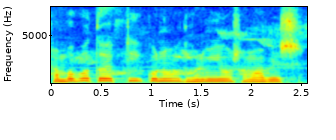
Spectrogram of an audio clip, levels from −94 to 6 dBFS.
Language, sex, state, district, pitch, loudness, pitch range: Bengali, female, West Bengal, Cooch Behar, 225 Hz, -13 LUFS, 215-245 Hz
